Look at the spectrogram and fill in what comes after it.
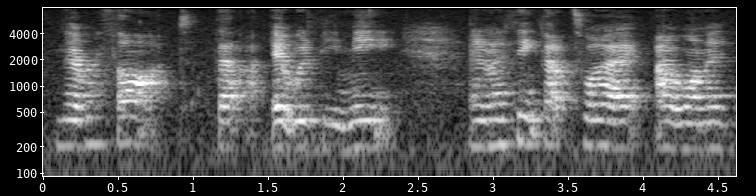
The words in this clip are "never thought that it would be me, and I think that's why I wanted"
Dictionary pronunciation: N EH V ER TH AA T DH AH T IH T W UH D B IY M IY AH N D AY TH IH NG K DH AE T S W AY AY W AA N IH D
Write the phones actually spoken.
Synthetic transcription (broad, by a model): N EH V ER TH AA T DH AH T IH T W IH D B IY M IY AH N AY TH IH NG K DH AE T S W AY AY W AA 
